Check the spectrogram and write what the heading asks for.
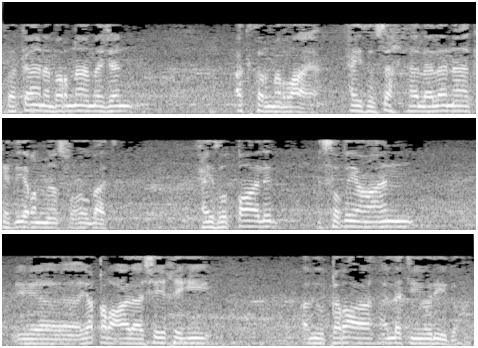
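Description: A man's voice: on the high side, level tone, moderate pace, long pauses, background noise. A man, a student of Quran recitation, giving an earnest and devout personal testimony. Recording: dull audio with loud outdoor ambience.

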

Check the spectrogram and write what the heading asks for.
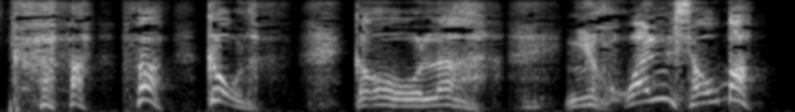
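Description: A man's voice: a little high, big pitch swings, normal speed, husky, no room sound, clean studio sound, heavily acted. A man playing a carefree, teasing young swordsman. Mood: teasing, laughing. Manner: lighthearted, teasing, laughing. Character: bold, carefree young male swordsman hero.

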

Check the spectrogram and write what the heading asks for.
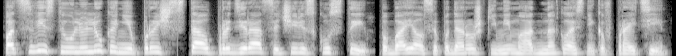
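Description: A woman's voice: medium pitch, normal speed, dry recording, studio quality. A woman reading an audiobook, expressively, lifting her voice for the characters' lines. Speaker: audiobook narrator. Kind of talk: scripted audiobook narration.

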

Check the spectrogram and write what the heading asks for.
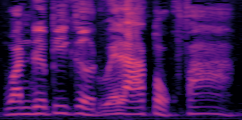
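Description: A man hosting a ghost-story radio call-in show, chatting animatedly with many repetitions and fillers. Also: fast talker. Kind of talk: casual call-in chat.

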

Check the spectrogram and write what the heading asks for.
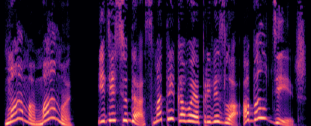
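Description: A woman reading an audiobook, voicing a lively, chatty young woman who teases those around her. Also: fairly high pitch, normal speed, no echo, studio quality, voice pushed up. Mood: gleeful calling. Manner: bubbly, teasing.

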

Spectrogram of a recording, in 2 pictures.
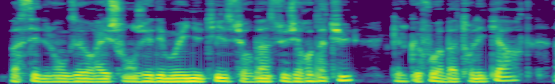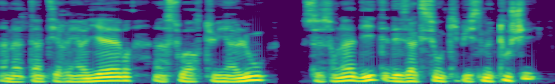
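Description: A man's voice: on the low side, dark tone, husky, no echo, clean studio sound. A man voicing a proud young noblewoman who speaks in a bitter, reproachful, impassioned way.

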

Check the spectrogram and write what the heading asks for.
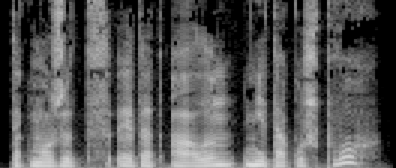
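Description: Woman reading as a calm teasing young stepbrother, easygoing, mildly sarcastic, dry close sound. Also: sits low, unhurried, no echo.

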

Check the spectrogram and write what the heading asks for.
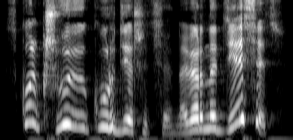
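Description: A woman voicing a crafty, jovial older man with a loud, coaxing way of talking, in a storybook reading. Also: high-pitched, sing-song, moderate pace, pitched above the performer's own voice. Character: sly folksy older man, cheerful old worker.

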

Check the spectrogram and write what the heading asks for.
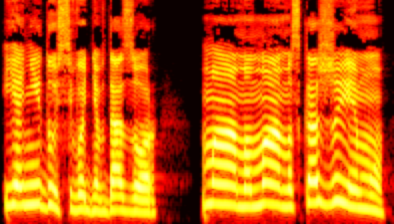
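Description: A woman's voice: fairly high pitch, takes it slowly, dry recording, clean studio sound, voice pushed up. Woman doing a groggy, whiny young elf boy. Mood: startled.

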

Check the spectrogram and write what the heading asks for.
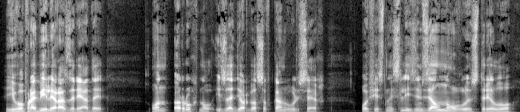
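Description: A man narrating a fantasy audiobook in the first person, with an expressive, crude and sardonic delivery. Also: very deep voice.

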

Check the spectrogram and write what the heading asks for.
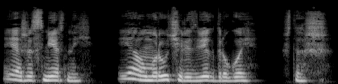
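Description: A woman voicing a gentle young mortal man in an audiobook, speaking quietly and wistfully. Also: fairly low pitch, normal speed, close to an everyday voice. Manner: quiet, hushed. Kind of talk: audiobook reading.

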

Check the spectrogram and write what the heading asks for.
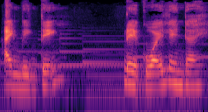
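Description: A woman narrating a story gives voice to a brisk hospital nurse, firm and curt. Her tone stays low and warm, with faint music under the storybook reading. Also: close to an everyday voice.

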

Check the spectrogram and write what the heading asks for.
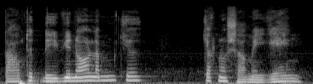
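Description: A man's voice: on the high side, lively intonation, moderate pace, a little mellow, voice pushed up, lightly acted. A man voicing a weary, scruffy young male student who speaks glumly, shrugging things off. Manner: glum, shrugging.

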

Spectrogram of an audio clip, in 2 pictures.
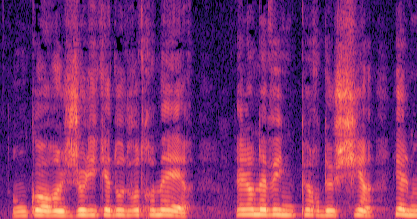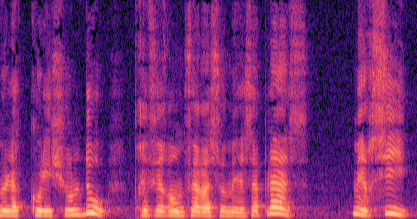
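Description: A woman's voice: a little high, darkish tone, pitched above the performer's own voice, lightly acted. A woman voicing a petty, cowardly middle-aged husband in an audiobook, peevish and agitated.

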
